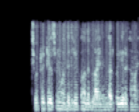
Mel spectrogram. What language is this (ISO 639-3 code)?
ben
